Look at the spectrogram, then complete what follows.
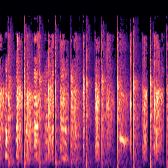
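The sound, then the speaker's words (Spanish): A short burst of audience applause, many hands clapping at once in a dense, steady patter with sharper individual claps standing out, fairly loud and with no voices throughout. “Casi esto se merece un aplauso, ¿no?”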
